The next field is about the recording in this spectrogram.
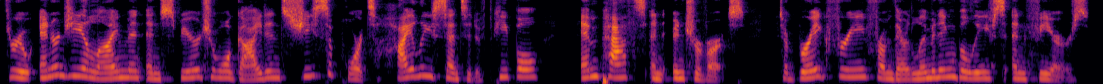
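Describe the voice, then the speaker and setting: A woman's voice: on the high side, expressive, unhurried. A woman hosting a podcast, reading a guest introduction and asking interview questions. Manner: reads a polished introduction, asks questions. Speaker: podcast host.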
